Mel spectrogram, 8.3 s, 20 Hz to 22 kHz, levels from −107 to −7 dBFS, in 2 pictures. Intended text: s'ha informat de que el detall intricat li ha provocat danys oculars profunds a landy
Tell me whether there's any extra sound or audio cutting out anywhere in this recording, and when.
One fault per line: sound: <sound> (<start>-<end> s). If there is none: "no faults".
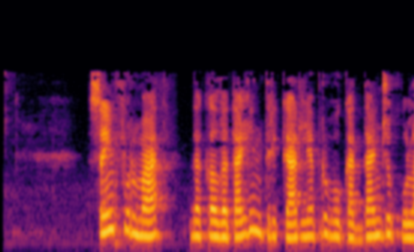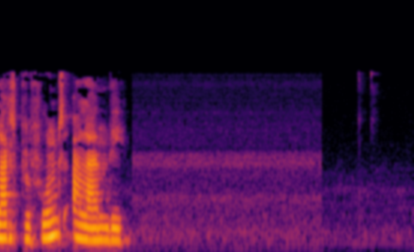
no faults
